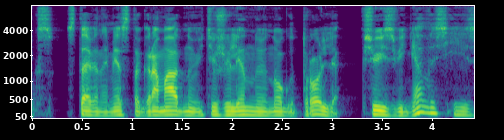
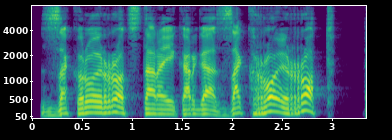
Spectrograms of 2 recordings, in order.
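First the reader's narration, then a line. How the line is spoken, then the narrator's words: Angry bark. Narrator (Russian): рявкнул он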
